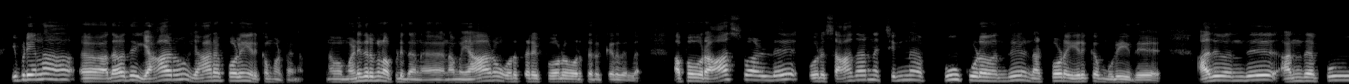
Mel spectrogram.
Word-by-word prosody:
இப்டியேல்லாம் 225 +3 +2 0.3
அ - - +2 0.2
அதாவது 190 +7 +2 0.2
யாரும், 220 +6 +1
யாரை 175 +3 0
போலவும் 175 0 +2
இருக்க - - -8
மாட்டாங்க. 110 - -13 0.3
நம்ம 125 0 -5
மனிதர்களும் 185 +6 +2
அப்டித்தானே. 120 -5 -4 0.2
நம்ம 115 +1 -4
யாரும் 180 +2 +2
ஒருத்தரை 145 0 -1
போல 135 +1 +1
ஒருத்தர் 125 - -1
இருக்குறது 220 - -4
இல்ல. 100 - -9 0.4
அப்ப 140 +3 0
ஒரு - - +5
ஆஸ்வால்டு 210 -2 0 0.3
ஒரு 155 - 0
சாதாரண 210 +3 -1
சின்னப் 200 0 -4 0.2
பூ 210 - +2 0.2
கூட 190 -2 +5
வந்து 160 +5 -4 0.2
நட்போட 140 +5 +1
இருக்க 150 0 -1
முடியுது. 115 -3 0 0.6
அது 195 - +5
வந்து 185 +2 -1 0.3
அந்தப் 165 0 0
பூ 385 - +2
175 Hz, 150 wpm, -23 LUFS, 140-205 Hz, 0.6 s, ஒரு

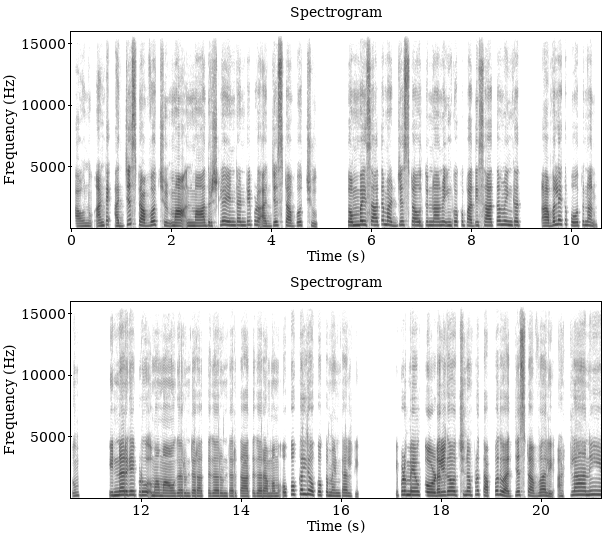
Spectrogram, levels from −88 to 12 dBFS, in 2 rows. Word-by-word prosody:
అవును. 215 +1 -6 0.2
అంటే, 250 +7 -1 0.2
అడ్జస్టవ్వచ్చు. 275 - +1 0.2
మా 235 - +8 0.3
మా 230 0 +3 0.2
దృష్టిలో 250 +5 -2
ఏంటంటే, 275 +1 -3
ఇప్పుడు 300 -2 -4
అడ్జస్టవ్వచ్చు. 245 +1 -2 0.7
90% 290 +3 +3
అడ్జస్టవుతున్నాను, 275 +1 -2
ఇంకొక 275 +2 -3
10% 260 +4 +1
ఇంక 285 0 -2 0.6
అవ్వలేకపోతున్నాను. 280 -2 -1
దుం 230 +2 -8 0.7
ఇన్నర్‌గా. 295 +3 +5
ఇప్పుడు 275 -1 -3 0.2
మా 230 - +1
మావగారుంటారు, 220 0 -1
అత్తగారుంటారు, 215 0 -5
తాతగారు, 210 0 -1
అమ్మమ్మ, 205 +1 -5
ఒక్కొక్కళ్ళది 335 +5 0
ఒక్కొక్క 275 -2 -2
మెంటాలిటీ. 225 -1 -5 0.8
ఇప్పుడు 310 0 +2
మేము 290 0 +4 0.2
కోడలుగా 255 +3 +6
ఒచ్చినప్పుడు 295 +1 -3
తప్పదు, 305 +7 -1
అడ్జస్టవ్వాలి. 240 -1 -1 0.2
అట్లా 290 +8 -2
అనీ 305 +2 0
265 Hz, 95 wpm, -23 LUFS, 225-290 Hz, 0.8 s, మా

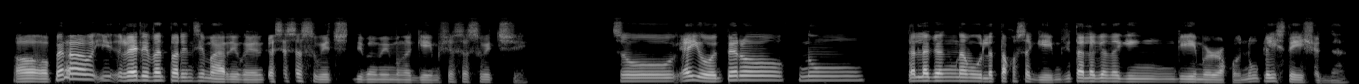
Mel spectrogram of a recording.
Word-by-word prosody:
Oo 135 0 +3
pero 235 +1 +5
i 195 -2 -6
relevant 185 0 +7
pa 175 -2 +3
rin 165 - -3
si 165 0 -6
Mario 125 -4 +1
ngayon 110 -1 -3
kasi 140 +7 -4
sa 165 +2 -3
switch, 115 -6 -5
'di 120 -1 -10
ba 115 - -4
may 115 0 -6
mga 110 -2 -8
game 105 0 -4
siya 120 +4 -11
sa 125 +3 -9
switch 115 -8 -7
eh. 85 - -22 0.8
So 150 - -7 0.6
ayun 165 -6 +4
pero 200 +1 +2 0.2
nung, 195 +1 -8 0.4
talagang 170 +1 +3
namulat 155 -3 0
ako 155 - -1
sa 145 0 -3
game, 110 -1 -3
'yun 140 +2 -13
talagang 150 -1 +2
naging 130 -3 -4
gamer 115 -3 -1
ako, 100 - -13
nung 135 +6 -9
PlayStation 115 - -1
na. 90 0 -17
145 Hz, 170 wpm, -25 LUFS, 115-175 Hz, 0.8 s, relevant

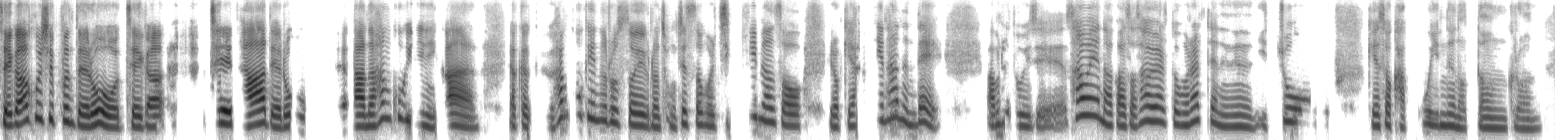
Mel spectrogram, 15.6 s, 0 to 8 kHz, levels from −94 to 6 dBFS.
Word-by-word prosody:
제가 235 -1 +9
하고 320 +3 +4
싶은 300 -3 +2
대로 215 -3 +6
제가 195 -1 +3 0.5
제 250 -1 +8
자아대로 205 -2 +7 0.5
예 - - -3
나는 205 0 +6
한국인이니까 220 - -2 0.3
약간 - - -4 0.2
그 - - -13
한국인으로서의 300 - -2
그런 190 -2 -4
정체성을 225 +2 -5
지키면서 275 - -4 0.3
이렇게 195 +1 -5 0.2
하긴 300 -1 -6
하는데 280 -7 -3 0.5
아무래도 210 0 -6
이제 195 - -9
사회에 390 +1 +2
나가서 210 - -3
사회 290 +4 0
활동을 240 -5 -3
할 290 +2 -1
때는 200 -9 -6
이쪽에서 260 - -7
갖고 205 +6 -9
있는 215 -3 -4
어떤 175 0 -7
그런 165 -2 -12
225 Hz, 325 characters per minute, -21 LUFS, 200-285 Hz, 0.5 s, 제가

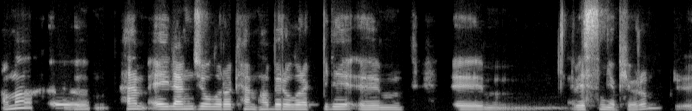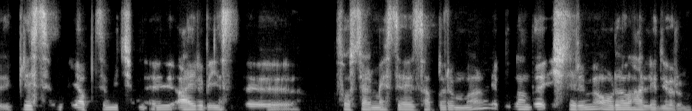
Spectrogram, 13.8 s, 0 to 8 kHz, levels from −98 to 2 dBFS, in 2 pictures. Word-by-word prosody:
ama, 235 +4 -3 0.5
emm, 245 - -7 0.2
hem 190 +1 0
eğlence 175 +1 +3
olarak 170 -1 -1
hem 165 -3 -5
haber 160 +1 -2
olarak 160 -1 -1 0.2
bir 165 - -11
de, 170 - -3
emm, 145 -1 -5 0.6
emm, 130 -1 -2 0.8
resim 145 +3 +8
yapıyorum. 165 - -6
Eee, 410 +1 -12 0.2
resim 440 +2 +6
yaptığım 145 +1 -5
için, 145 - +4 0.2
eee, 135 +1 -6
ayrı 135 0 -1
bir 135 0 -5
ins 135 - +5
eee, 125 -1 -6 0.5
sosyal 130 - +1
medya 130 0 0
hesaplarım 130 +2 -2
var. 145 - -9
Yapılan 260 - -11
da 175 - +1
işlerimi 145 +2 +5
oradan 150 -1 -4
hallediyorum. 120 -7 -8
145 Hz, 140 wpm, -23 LUFS, 135-170 Hz, 0.8 s, resim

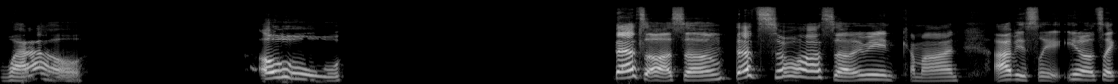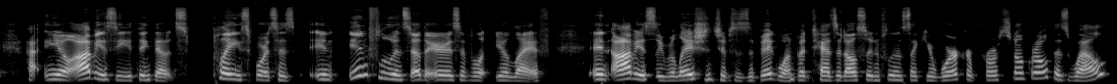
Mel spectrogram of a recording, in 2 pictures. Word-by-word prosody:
Wow. 180 +9 -1 1.8
Oh. 235 - +2 2.7
That's 320 +5 +10
awesome. 205 +7 +2
That's 340 +7 +4
so 330 +1 0
awesome, 310 - +2
I 190 +4 -2
mean, 220 -3 +1
come 170 -1 -12
on 170 +3 -3 0.4
obviously 200 -4 +1
you 235 0 -3
know, 205 -2 +2
it's, 200 - -8
like, 190 -2 -1 0.3
h - - -1
you 230 +1 -2
know, 200 - +2
obviously, 230 -7 +4
you 190 - -9
think 215 +1 -6
that - - -4
sp - - -5 0.2
playing 245 -7 +1
sports 210 -2 -5
has 195 -2 -9 0.2
in 465 +1 -4 0.2
influenced 275 - -3
other 210 - 0
areas 210 -1 -1
of 195 -2 -13
li 185 -1 -7
your 195 -1 -7
life, 170 -3 -4 0.4
and, 235 -1 +4
obviously, 220 -7 +5
relationships 205 +2 -2
is 170 0 -14
a 180 - -14
big 240 +4 -1
one, 235 - -6
but 200 -2 -7
t - - -6
has 195 0 -3
it 200 - -7
also 195 +2 -2
influenced, 200 +1 -9
like, 195 0 -12
your 185 -1 -11
work 200 +6 -4
or 210 - -8
personal 210 +6 -8
growth 280 +4 -5
as 210 -3 -8
well? 185 - -2
210 Hz, 150 wpm, -23 LUFS, 190-245 Hz, 2.7 s, That's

